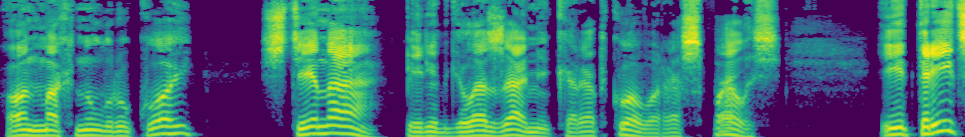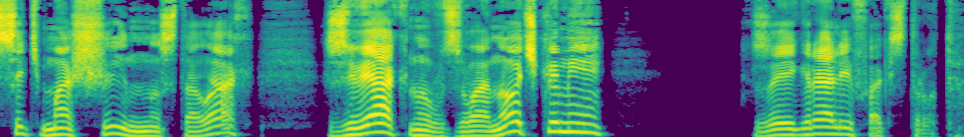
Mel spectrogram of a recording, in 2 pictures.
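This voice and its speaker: A man reading an audiobook in a measured, expressive narration. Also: medium pitch, dry recording, studio quality. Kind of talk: scripted narration.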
